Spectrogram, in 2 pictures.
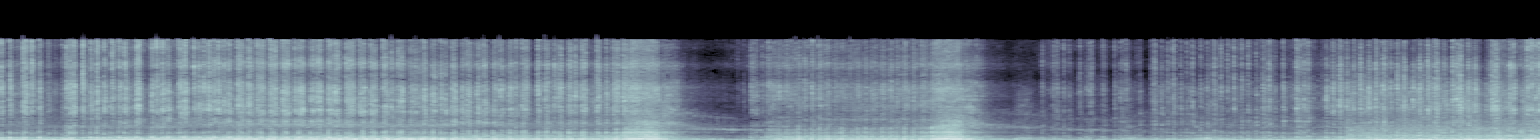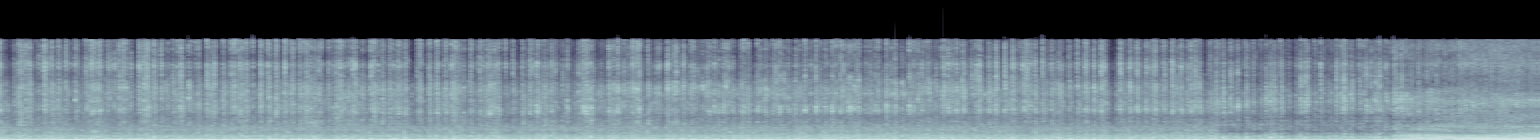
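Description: Drag race car's engine idling, blipped twice sharply about six and a half and nine and a half seconds in, then running loud and steady with a deep note, heard from inside the cockpit.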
